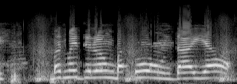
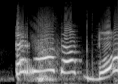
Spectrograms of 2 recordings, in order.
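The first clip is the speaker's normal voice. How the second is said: high, slow panicked cry; panicked shout; 12 semitones higher, slower than usual. Real, not acted. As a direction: yell to run in panic. Panicked flight from snake. (takot na sigaw)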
